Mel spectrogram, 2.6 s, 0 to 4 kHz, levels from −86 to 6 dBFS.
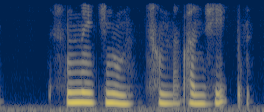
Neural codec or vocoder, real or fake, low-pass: autoencoder, 22.05 kHz, a latent of 192 numbers a frame, VITS, trained on many speakers; fake; 3.6 kHz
